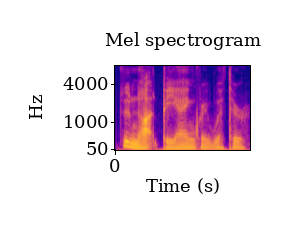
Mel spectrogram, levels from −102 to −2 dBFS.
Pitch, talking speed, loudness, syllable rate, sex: 105 Hz, 265 wpm, -23 LUFS, 5.6 syllables/s, male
